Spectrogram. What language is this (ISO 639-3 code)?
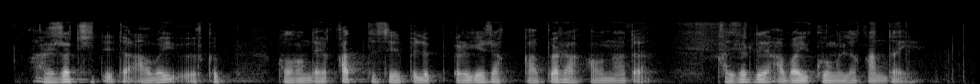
kaz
